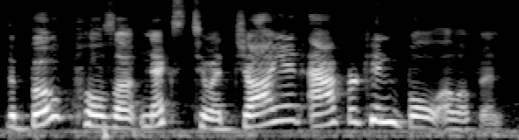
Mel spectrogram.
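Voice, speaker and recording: A woman's voice: fairly high pitch, very animated, measured pace. A woman hosting a read-aloud, reading a children's storybook. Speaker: channel host and story reader.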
